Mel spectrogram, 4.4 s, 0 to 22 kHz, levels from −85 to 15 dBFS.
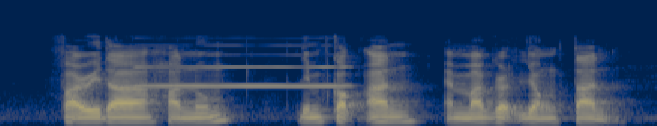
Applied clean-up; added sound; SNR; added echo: none; Wind instrument, woodwind instrument; 11 dB; none.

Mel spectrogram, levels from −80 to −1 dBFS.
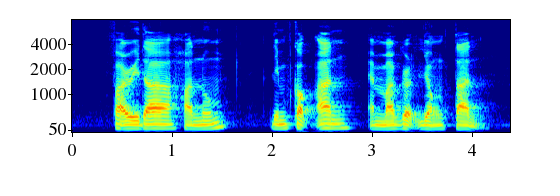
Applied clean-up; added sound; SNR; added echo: none; none; none; none.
